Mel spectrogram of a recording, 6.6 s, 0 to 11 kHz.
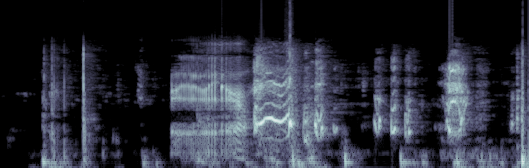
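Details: Young woman at 1 a.m. belching: several loud, drawn-out burps with brief vocal sounds between them in a small room.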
